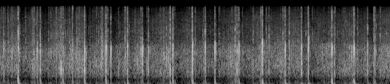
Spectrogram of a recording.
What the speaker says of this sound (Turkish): Ekibime kocaman bir alkış rica ediyorum.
